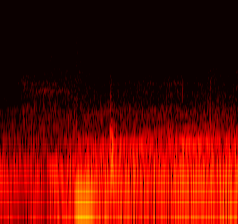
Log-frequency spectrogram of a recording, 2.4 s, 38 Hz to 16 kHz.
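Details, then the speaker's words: 1996 Jaguar XJ6 X300 abandoned five years, rolling slowly under 40 km/h: heavy low drone with faint rising whine; worn rear differential, worst ever heard. "Yeah, it's worse. This is the worst I've ever heard."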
